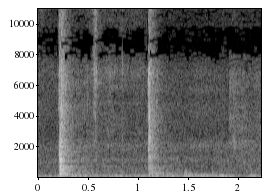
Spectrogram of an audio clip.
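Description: Shoes land with sharp thuds on a stone surface.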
